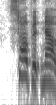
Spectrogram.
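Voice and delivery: teacher shouting at misbehaving students; shouted order. A narrator's reading. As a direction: bark the order to stop. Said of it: "shouted Professor McGoogle".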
